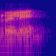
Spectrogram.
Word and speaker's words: relé: Relevador, que también le llaman relé, con acento en la E, o también le llaman relay.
